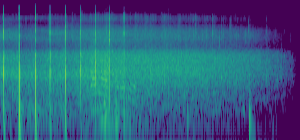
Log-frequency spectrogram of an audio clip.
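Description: Audience applauding, with loud single claps close to the microphone, about three a second, for the first two and a half seconds. The applause then thins and fades out near the end.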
